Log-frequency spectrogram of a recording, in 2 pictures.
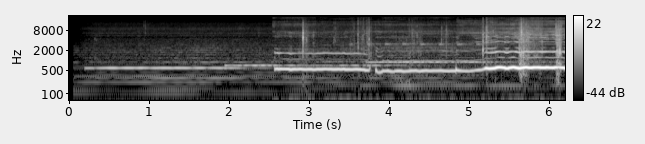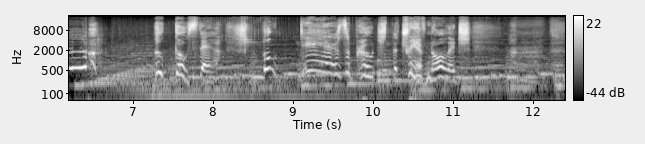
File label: Fairy Mid Atlantic Accent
